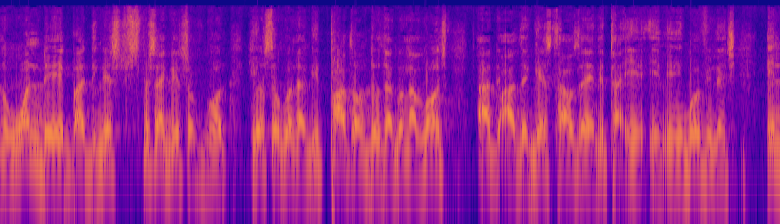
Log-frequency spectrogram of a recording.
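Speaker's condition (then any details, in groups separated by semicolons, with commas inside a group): No condition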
